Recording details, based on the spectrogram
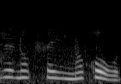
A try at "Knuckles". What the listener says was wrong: It starts with a silent K. Knuckles. Knuckles. You don't really say the K, it's a silent letter. No, it's just, it is there, but you can't really hear it.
